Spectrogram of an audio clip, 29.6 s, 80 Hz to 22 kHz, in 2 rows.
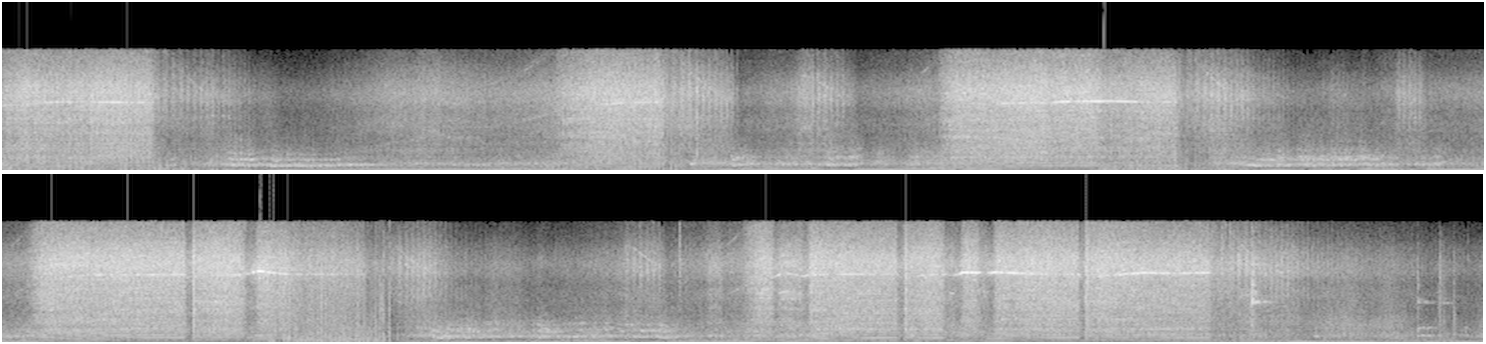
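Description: Turbocharged Toyota 1JZ-GTE straight-six heard from inside the car, revving up and falling back again and again as it is driven hard, with stretches of loud rushing noise.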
